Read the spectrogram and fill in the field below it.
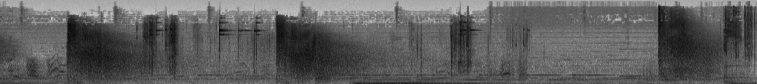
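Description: Gunfire from hunters shooting at wild boars in mountain brush: several loud, sharp shots spaced apart, each with a long echoing tail, and a final burst near the end.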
